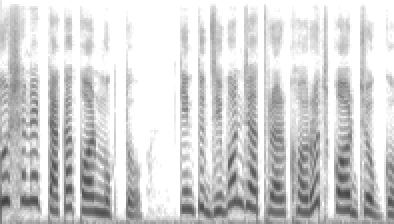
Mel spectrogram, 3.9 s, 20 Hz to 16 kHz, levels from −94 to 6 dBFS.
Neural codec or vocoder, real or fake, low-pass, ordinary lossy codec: autoencoder, 48 kHz, 128 numbers a frame, DAC-VAE, trained on Japanese speech; fake; 14.4 kHz; AAC, 64 kbps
